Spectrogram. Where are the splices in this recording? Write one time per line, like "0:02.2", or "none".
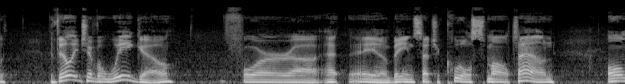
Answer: none

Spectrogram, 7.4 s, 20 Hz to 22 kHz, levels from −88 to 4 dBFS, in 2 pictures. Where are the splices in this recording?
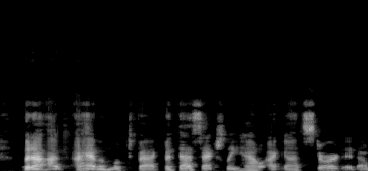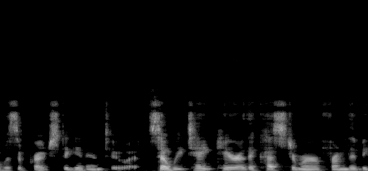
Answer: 0:01.6
0:05.1

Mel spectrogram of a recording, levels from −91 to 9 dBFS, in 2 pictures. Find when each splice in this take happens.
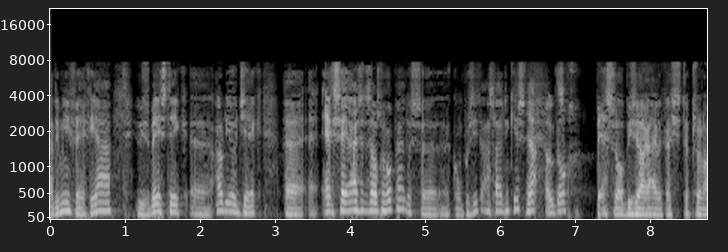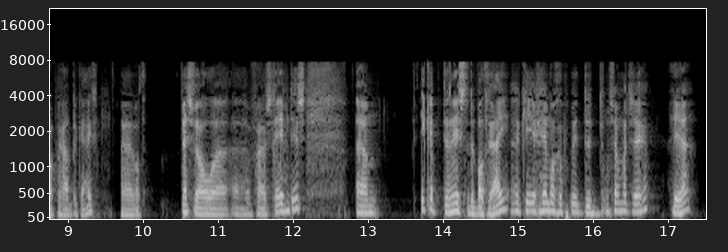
0:14.9
0:16.1

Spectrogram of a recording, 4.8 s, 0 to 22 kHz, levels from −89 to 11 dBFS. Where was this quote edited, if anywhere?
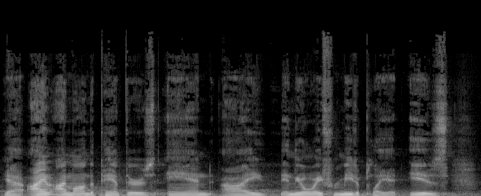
0:02.8

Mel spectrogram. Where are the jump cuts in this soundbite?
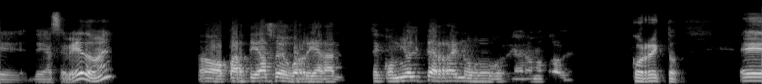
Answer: none

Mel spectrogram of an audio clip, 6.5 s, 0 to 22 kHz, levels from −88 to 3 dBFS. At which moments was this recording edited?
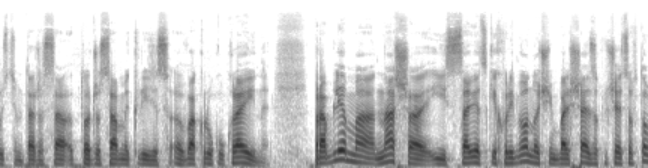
0:03.8

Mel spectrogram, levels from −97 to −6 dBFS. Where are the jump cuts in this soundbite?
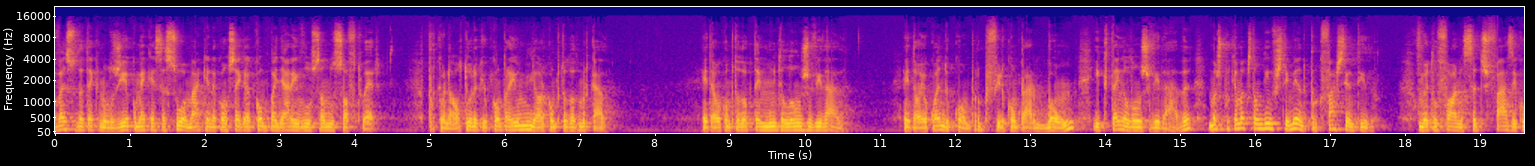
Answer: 0:05.8
0:18.2

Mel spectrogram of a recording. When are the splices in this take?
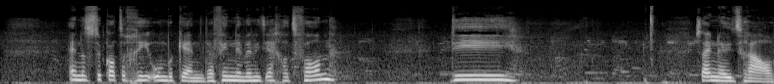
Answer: none

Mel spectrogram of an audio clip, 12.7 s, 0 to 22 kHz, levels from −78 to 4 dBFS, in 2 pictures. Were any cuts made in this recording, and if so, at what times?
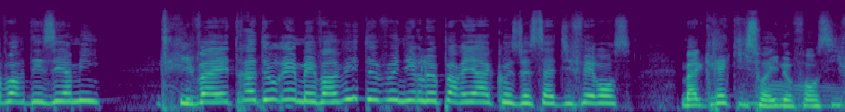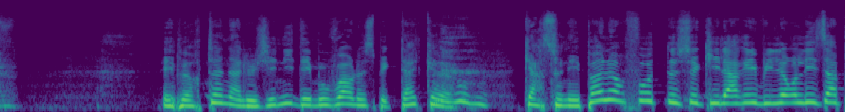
none

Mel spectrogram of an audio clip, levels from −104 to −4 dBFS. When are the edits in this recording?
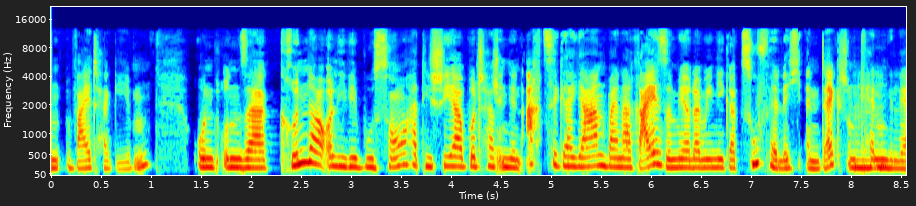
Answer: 0:04.5

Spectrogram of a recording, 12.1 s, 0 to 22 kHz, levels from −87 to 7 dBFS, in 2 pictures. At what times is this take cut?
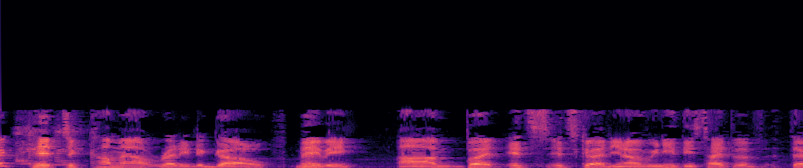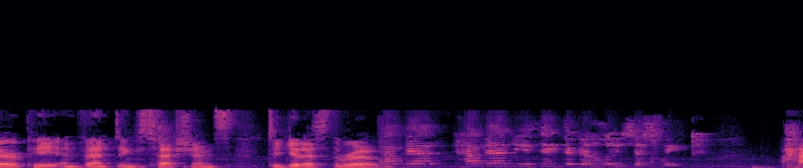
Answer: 0:02.1
0:08.9

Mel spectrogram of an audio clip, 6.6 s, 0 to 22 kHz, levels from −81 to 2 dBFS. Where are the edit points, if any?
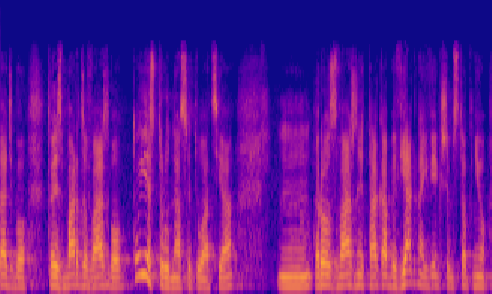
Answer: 0:01.4
0:04.2

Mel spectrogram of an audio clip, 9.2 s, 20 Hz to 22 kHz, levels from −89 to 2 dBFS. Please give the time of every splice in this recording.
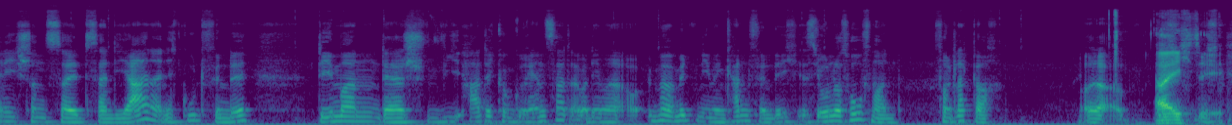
0:03.5
0:08.1

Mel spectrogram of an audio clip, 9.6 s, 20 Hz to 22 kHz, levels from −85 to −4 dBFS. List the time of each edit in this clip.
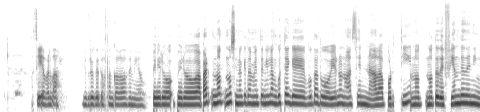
0:03.0
0:04.7
0:08.2

